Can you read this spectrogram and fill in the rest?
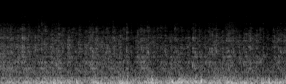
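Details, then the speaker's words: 1966 Ford F-250 with dual exhaust, still cold during warm-up, choke turned off: deep, uneven, lumpy idle that sags and stumbles, lugging down. "all right let's try turning the choke off see how happy he is at the moment that's kind of lugging down a little bit"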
